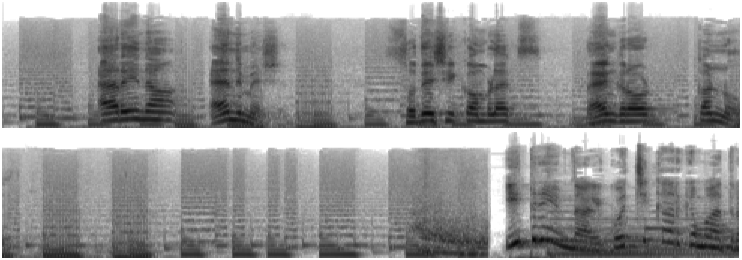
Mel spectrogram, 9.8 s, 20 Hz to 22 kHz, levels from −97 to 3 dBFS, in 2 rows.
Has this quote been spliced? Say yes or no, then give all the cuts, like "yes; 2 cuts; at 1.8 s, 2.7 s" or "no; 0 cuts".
yes; 1 cut; at 8.2 s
